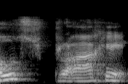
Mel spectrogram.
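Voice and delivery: ഔസ്പ്രാഹെ said slowly, ows-shprah-he; German Aussprache pronounced carefully; German word Aussprache. Shown as a demonstration. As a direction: spell out ഔസ്പ്രാഹെ slowly, syllable by syllable. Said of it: "ജർമ്മനിൽ പറയുക".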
